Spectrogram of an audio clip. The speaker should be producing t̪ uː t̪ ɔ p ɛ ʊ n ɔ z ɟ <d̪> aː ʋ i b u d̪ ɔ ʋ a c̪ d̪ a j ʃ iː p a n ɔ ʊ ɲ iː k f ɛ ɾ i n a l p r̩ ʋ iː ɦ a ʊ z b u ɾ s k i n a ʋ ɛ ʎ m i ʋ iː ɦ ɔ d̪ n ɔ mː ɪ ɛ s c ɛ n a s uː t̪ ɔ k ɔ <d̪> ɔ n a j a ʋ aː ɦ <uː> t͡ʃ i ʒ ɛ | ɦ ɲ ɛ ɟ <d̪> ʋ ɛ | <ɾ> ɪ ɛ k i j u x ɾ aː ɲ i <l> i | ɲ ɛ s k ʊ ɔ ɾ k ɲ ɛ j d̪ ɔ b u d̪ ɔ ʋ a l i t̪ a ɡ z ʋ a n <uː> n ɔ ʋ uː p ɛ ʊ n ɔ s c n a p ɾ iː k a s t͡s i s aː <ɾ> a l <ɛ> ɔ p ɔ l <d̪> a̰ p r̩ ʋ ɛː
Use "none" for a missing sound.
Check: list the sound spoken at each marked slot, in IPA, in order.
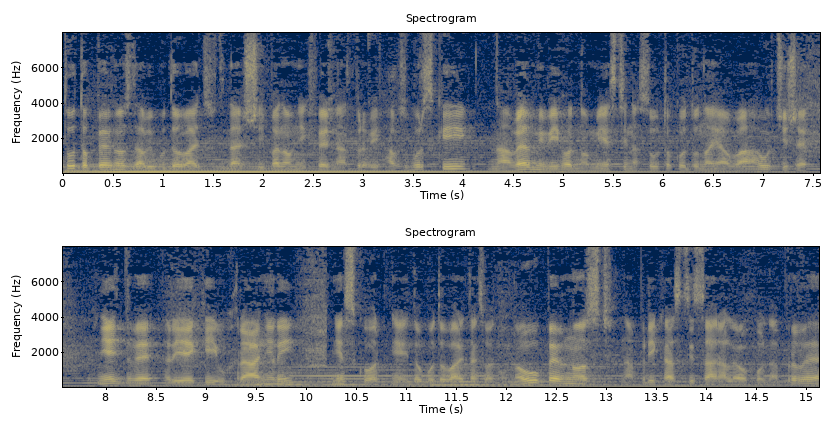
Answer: d̪, d̪, u, d̪, ɾ, l, uː, ɾ, ɛ, d̪

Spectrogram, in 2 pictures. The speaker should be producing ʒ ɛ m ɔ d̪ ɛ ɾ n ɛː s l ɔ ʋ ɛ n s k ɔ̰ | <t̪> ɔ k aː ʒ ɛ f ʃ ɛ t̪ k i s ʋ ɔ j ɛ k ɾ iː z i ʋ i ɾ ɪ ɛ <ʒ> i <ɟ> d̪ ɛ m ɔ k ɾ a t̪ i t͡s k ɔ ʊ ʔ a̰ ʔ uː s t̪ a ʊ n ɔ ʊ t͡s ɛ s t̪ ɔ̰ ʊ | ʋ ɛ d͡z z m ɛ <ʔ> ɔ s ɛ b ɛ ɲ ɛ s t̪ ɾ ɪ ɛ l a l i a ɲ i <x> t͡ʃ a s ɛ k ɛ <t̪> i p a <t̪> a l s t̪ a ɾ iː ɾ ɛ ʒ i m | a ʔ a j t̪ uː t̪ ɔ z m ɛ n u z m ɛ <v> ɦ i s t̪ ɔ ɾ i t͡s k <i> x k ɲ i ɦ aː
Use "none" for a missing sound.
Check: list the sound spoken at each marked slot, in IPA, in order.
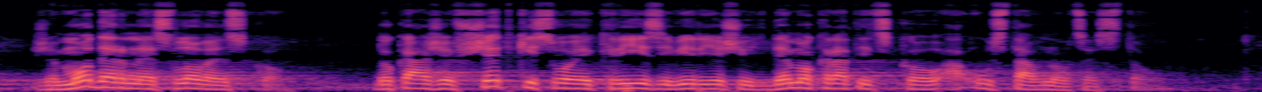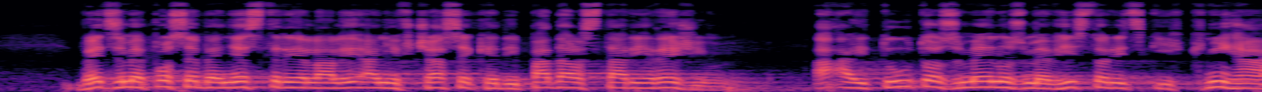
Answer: d̪, ʃ, ɟ, p, f, d̪, d̪, v, iː

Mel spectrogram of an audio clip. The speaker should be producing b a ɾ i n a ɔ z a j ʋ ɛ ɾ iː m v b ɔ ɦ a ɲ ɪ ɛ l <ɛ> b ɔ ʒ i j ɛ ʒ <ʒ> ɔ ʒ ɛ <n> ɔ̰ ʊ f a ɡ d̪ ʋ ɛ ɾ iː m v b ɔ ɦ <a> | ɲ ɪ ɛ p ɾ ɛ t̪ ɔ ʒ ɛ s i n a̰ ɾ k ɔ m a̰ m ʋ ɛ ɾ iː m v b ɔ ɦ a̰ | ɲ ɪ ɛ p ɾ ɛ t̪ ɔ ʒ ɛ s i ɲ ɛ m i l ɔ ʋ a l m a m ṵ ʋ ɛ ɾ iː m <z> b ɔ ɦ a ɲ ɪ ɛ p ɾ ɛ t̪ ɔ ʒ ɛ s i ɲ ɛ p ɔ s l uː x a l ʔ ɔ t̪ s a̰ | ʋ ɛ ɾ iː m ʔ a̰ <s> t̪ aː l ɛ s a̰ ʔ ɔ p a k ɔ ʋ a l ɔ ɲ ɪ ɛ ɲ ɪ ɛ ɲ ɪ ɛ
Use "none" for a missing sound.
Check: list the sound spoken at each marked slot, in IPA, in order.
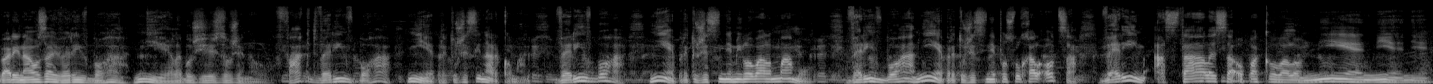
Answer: ɛ, z, n, a, v, s

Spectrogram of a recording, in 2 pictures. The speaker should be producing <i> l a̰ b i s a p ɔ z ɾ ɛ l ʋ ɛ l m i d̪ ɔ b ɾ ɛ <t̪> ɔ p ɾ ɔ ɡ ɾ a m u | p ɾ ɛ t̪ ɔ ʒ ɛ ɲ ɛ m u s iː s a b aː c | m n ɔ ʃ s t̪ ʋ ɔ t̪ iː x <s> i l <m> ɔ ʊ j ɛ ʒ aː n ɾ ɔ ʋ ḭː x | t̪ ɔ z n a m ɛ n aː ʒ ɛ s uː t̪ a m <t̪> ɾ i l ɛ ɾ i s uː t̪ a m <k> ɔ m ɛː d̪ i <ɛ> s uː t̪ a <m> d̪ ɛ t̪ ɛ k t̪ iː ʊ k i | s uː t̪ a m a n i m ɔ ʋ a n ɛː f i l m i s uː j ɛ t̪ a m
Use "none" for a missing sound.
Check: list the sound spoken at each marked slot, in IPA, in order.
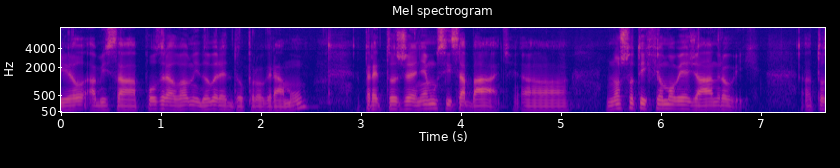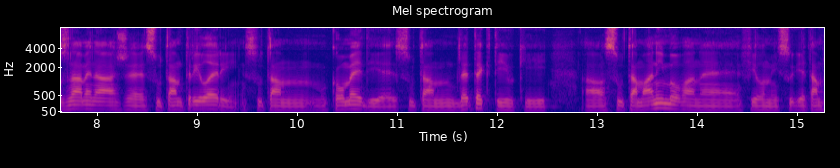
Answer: i, d̪, f, m, t̪, k, ɛ, m

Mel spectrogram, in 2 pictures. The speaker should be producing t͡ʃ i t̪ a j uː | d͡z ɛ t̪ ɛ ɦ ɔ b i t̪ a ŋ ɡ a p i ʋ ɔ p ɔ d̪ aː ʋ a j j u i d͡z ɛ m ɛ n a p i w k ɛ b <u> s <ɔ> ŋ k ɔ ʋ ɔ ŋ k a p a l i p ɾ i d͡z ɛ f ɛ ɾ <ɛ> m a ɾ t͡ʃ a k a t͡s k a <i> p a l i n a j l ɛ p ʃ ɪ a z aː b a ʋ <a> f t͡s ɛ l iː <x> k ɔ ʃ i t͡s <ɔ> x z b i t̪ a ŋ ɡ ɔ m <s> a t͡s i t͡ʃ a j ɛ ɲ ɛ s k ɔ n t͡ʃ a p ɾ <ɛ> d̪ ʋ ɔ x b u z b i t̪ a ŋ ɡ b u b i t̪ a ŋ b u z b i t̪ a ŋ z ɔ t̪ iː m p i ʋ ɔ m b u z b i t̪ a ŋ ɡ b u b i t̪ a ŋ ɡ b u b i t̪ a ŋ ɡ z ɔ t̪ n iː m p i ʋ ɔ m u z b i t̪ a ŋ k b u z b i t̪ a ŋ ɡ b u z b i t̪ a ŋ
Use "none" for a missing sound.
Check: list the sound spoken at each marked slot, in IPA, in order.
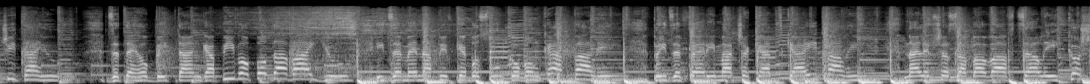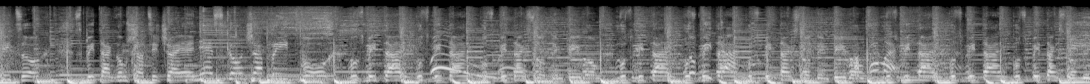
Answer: ɔ, u, i, i, a, x, ɔ, ʃ, i

